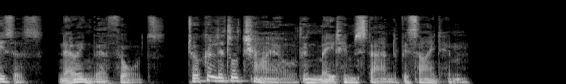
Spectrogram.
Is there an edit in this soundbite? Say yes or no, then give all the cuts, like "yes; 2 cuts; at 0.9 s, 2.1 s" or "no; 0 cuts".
yes; 1 cut; at 1.7 s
